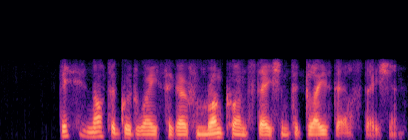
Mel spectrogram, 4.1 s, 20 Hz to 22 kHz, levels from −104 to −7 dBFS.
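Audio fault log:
Throughout, G.729 codec: the speech sounds rough and slightly synthetic, rebuilt from a vocal tract model at what sounds like 8 kbit/s, with nothing above 3.7 kHz.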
